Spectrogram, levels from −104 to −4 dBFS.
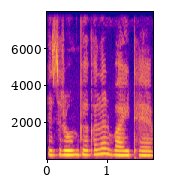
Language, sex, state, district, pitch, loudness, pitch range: Hindi, female, Jharkhand, Ranchi, 245 Hz, -13 LUFS, 230-255 Hz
